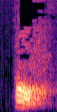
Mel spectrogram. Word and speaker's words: 不: See, when we use 不 before first tongue, second tongue, and third tongue, we should read fourth tongue, 不.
